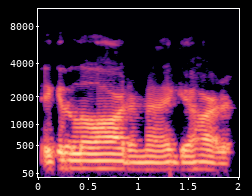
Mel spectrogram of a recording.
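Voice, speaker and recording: A man's voice: lowish voice, flat delivery, quick pace, muffled recording, a crowd in the background. A young man from Ghana, a musician guest on a podcast, talking in a laid-back, slangy, rambling way. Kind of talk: casual interview chat.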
